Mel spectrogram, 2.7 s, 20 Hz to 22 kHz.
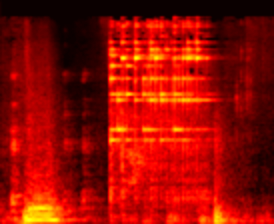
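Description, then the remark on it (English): A brief low murmur gives way to a 20-sided die tumbling across a hard surface, a sudden burst of bright, rattling clicks and clinks that tapers off over about a second and a half. “Roll a 20-sided dice.”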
